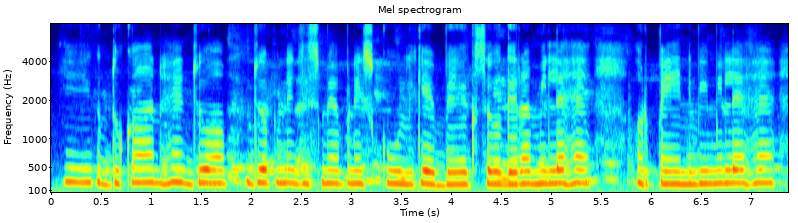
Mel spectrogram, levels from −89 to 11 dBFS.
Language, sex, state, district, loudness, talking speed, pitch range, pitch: Hindi, female, Rajasthan, Nagaur, -15 LUFS, 145 wpm, 220-235 Hz, 225 Hz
